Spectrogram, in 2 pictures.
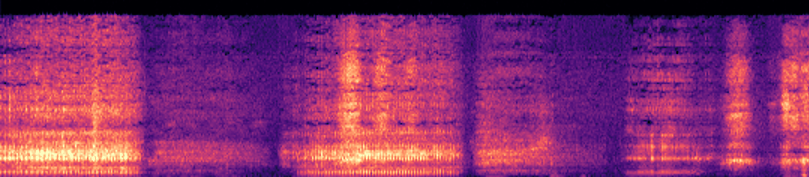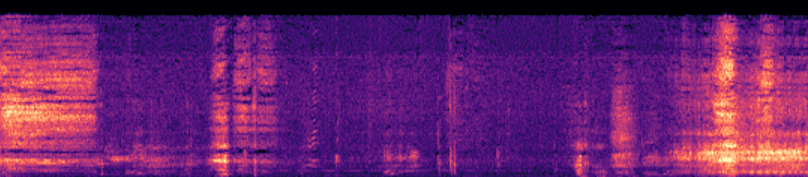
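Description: Loud, harsh, rattling snores in long bursts, some with whistling wheeze-like tones, between quieter breaths and room noises: heavy snoring.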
